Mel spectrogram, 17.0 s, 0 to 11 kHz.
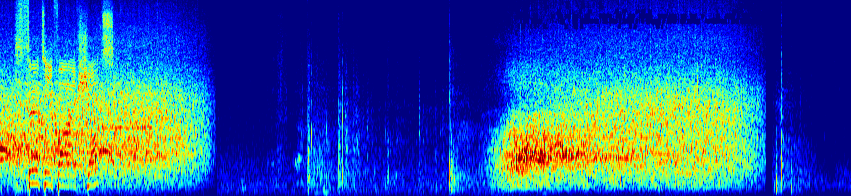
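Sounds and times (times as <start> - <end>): crowd cheering and applause: 0.0 - 4.3, 9.7 - 15.4.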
